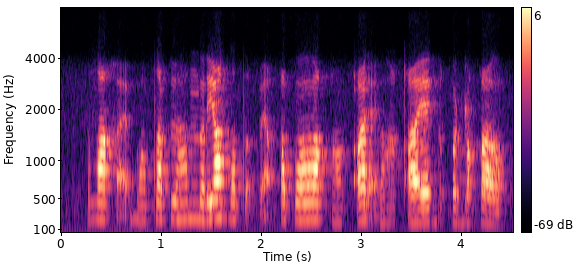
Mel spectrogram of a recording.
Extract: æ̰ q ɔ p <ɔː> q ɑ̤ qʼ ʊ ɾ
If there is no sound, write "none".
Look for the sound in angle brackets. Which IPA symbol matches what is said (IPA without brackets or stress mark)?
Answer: ɔː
